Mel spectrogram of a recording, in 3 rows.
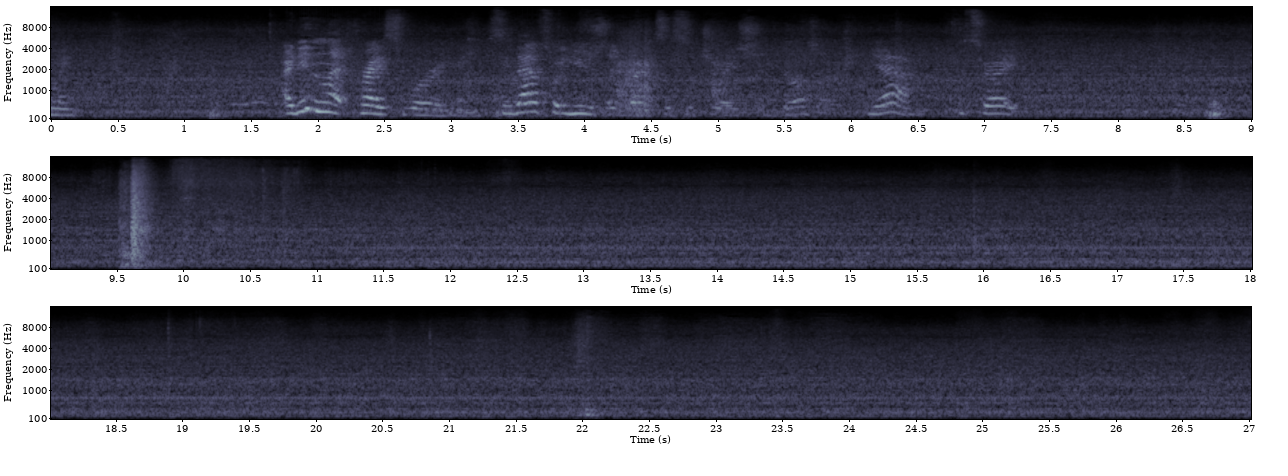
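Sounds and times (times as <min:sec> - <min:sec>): steady mechanical hum: 0:00.0 - 0:27.0.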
